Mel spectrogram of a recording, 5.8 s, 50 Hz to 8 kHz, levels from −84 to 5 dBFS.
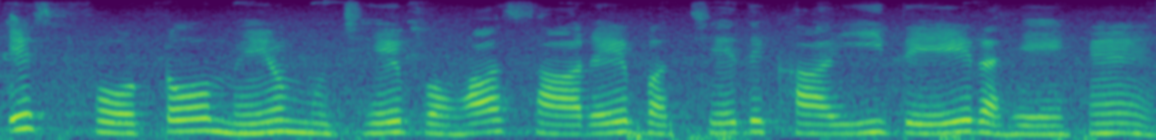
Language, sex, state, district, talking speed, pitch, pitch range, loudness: Hindi, female, Madhya Pradesh, Katni, 115 wpm, 205 Hz, 195-225 Hz, -14 LUFS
